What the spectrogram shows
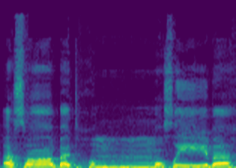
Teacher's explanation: അപ്പോൾ നമ്മൾ നേരത്തെ പറഞ്ഞ പോലെ കെസ്രയാവുന്ന സമയത്ത് നമ്മൾ നാവിൻ്റെ മുഴുവൻ ഭാഗങ്ങളും മുകളിലേക്ക് ഉയർത്തിയിട്ട് തഫ്രീം ചെയ്യുക കേട്ടോ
